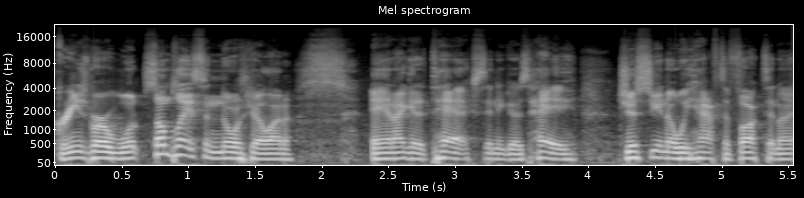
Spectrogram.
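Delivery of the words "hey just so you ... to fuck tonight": ordinary delivery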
